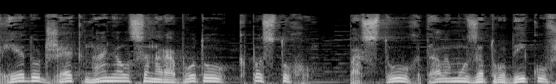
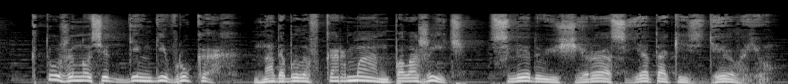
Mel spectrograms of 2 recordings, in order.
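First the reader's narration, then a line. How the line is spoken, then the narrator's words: Sighing. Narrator (Russian): вздохнул Джек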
